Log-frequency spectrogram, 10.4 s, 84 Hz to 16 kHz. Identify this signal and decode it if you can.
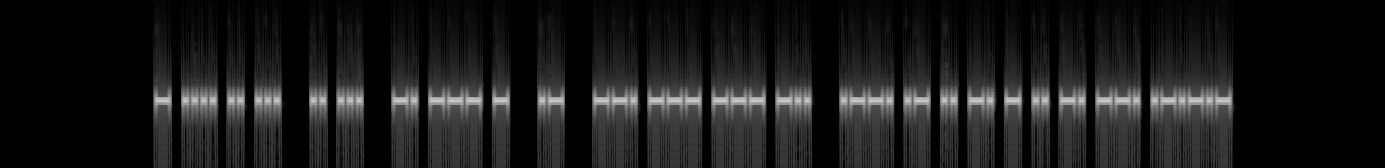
Morse code, heard as a keyed tone, about 34 wpm, 700 Hz. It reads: THIS IS NOT A GOOD PAINTING.
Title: Sentences from Top 1000 Words - Review Part 6 - 35wpm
